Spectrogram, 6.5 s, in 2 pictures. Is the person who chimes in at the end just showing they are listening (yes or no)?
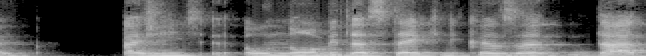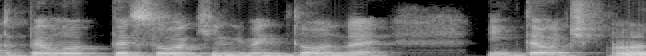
yes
